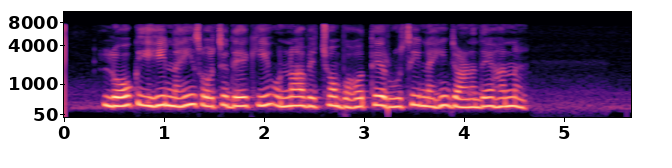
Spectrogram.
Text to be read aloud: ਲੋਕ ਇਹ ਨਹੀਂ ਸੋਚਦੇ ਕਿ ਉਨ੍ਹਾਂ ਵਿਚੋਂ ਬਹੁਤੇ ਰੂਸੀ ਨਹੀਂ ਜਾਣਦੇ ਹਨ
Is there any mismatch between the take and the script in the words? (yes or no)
no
